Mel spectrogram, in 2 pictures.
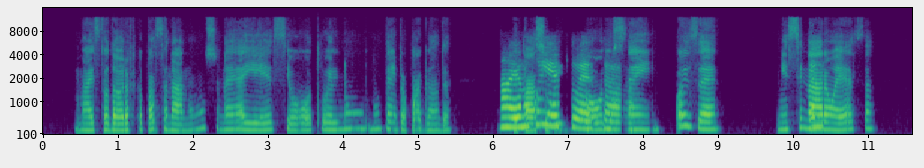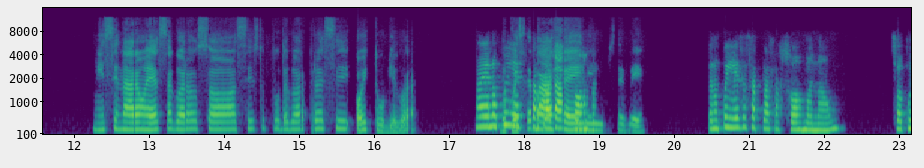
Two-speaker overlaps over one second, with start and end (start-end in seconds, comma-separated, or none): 6.2-7.9, 17.6-19.0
